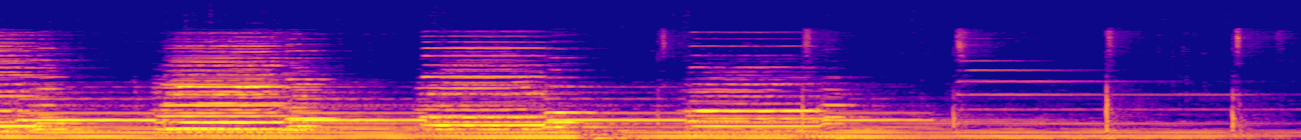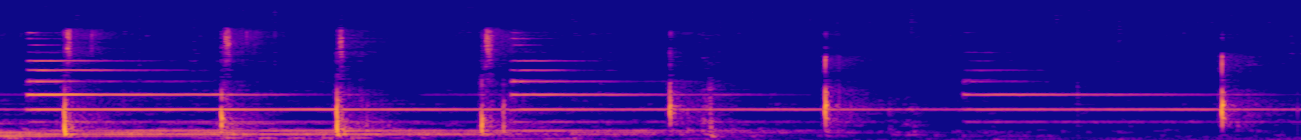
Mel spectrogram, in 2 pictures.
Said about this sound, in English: What does the bell mean?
